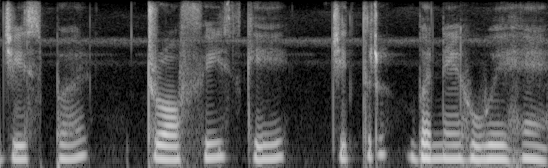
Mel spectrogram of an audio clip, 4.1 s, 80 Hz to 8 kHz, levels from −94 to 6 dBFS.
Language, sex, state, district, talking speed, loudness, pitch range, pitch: Hindi, female, Himachal Pradesh, Shimla, 115 wpm, -20 LUFS, 190-210 Hz, 200 Hz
